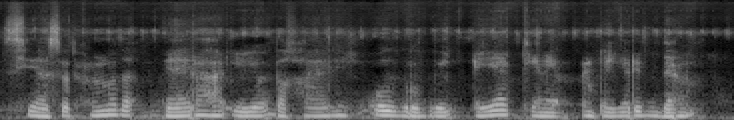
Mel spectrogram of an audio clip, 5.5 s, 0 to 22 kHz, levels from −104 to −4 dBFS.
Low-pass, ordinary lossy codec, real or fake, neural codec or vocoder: none; none; fake; codec, 44.1 kHz, 2.6 kbps, SNAC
